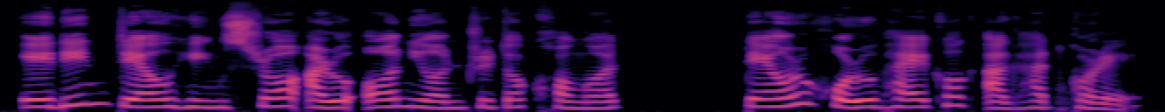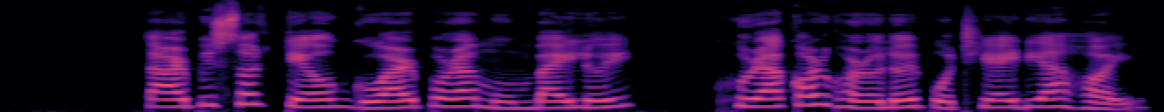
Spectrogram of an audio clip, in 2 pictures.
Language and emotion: Assamese, neutral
